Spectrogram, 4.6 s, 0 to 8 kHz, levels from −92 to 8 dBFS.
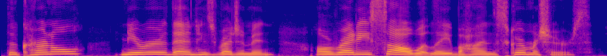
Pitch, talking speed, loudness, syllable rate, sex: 240 Hz, 170 wpm, -18 LUFS, 5.9 syllables/s, female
